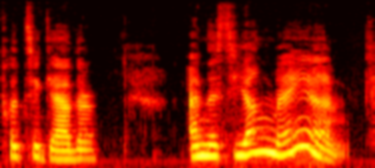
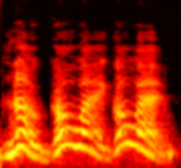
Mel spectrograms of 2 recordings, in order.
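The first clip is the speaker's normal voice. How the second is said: mock shooing; 5 semitones higher than usual.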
